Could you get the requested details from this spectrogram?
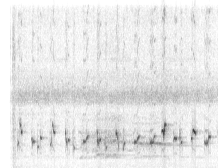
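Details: Sooty-headed bulbul singing to provoke rivals: quick bubbly series of short chirped notes, rising and falling, repeated several times a second, with a steady high hum in the background.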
